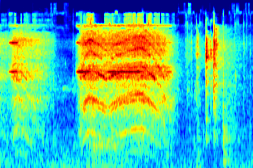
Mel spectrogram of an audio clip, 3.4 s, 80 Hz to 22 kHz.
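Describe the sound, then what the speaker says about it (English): A cordless drill fitted with a 5mm Allen bit drives bolts on a DEWALT portable miter saw stand, giving short close whirring bursts with rising and falling pitch, followed by brief clicks and handling noise. "I have a 5mm Allen on the end of my drill"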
